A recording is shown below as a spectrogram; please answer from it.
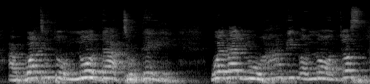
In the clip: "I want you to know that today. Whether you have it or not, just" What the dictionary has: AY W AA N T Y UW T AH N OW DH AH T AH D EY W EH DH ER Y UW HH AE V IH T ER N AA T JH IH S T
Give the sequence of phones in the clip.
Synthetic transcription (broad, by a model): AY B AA T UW T AH N OW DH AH T AH D EY W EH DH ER Y UW HH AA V IH T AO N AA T JH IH S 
